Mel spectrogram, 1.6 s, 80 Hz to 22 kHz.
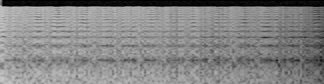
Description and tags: Retro, Explosion 02
Retro, explosion!
This sound can for example be triggered when a target is destroyed - you name it!
If you enjoyed the sound, please STAR, COMMENT, SPREAD THE WORD!🗣 It really helps!
no strings attached, credit is NOT necessary 💙
Blow, Blow-Up, Bomb, Boom, Death, Demolish, Destroy, Destruct, Detonate, Explode, Explosion, Game, Retro, Up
